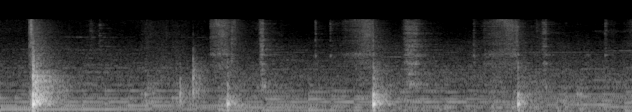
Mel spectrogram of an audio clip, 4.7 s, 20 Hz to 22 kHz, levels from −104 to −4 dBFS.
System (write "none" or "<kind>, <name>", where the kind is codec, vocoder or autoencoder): none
